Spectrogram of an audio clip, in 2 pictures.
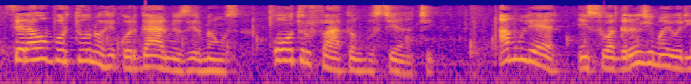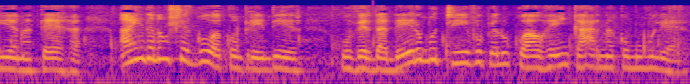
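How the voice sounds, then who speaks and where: A woman's voice: low voice, expressive, a little slow, darkish tone. A woman with a Brazilian accent playing a comforting, earnest spirit sister giving moral instruction in an audio drama. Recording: muffled, clearly noisy audio.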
